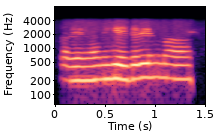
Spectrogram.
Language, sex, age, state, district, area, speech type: Malayalam, female, 30-45, Kerala, Idukki, rural, conversation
